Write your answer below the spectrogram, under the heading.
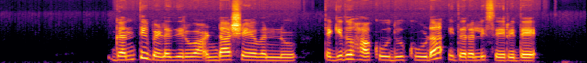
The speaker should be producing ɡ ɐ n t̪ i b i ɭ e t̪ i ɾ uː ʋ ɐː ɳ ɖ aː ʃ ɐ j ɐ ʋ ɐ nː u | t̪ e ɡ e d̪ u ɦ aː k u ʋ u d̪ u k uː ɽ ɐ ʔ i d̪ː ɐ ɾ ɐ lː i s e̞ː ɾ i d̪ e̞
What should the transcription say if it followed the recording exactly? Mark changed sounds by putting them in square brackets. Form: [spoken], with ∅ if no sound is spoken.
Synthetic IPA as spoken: ɡ ɐ n t̪ i b [ɛ] ɭ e [d̪] i ɾ [u] ʋ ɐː ɳ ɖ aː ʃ ɐ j ɐ ʋ ɐ nː u | t̪ e ɡ e d̪ u ɦ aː k u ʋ u d̪ u k uː ɽ ɐ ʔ i [d̪] ɐ ɾ ɐ lː i s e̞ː ɾ i d̪ e̞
